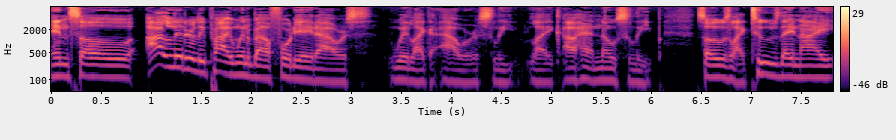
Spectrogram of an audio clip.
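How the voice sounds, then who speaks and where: Here a man talks in a Southern US accent. His intonation is lively. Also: medium pitch for a man, moderate pace. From US South, Mississippi. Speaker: podcast host and author. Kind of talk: casual interview chat. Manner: animated.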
